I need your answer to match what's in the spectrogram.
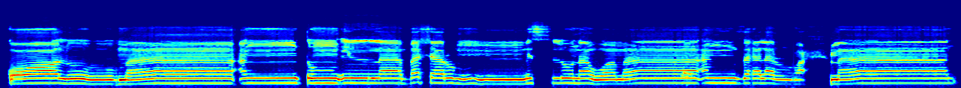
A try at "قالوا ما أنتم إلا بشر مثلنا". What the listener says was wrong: আচ্ছা, খেয়াল করেন। কলু, কফটা আর একটু ভিতরে, জিহ্বার গোড়ায়। ক, কলু না, কলু।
